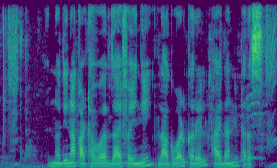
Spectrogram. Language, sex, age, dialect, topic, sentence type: Marathi, male, 18-24, Northern Konkan, agriculture, statement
